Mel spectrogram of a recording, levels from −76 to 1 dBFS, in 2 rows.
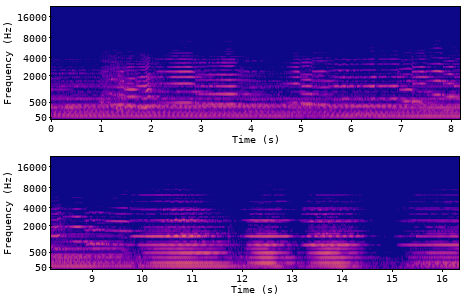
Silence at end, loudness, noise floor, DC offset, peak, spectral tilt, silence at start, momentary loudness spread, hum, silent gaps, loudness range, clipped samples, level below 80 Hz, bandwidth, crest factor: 0 s; -39 LUFS; -62 dBFS; under 0.1%; -20 dBFS; -5.5 dB/octave; 0 s; 12 LU; none; none; 6 LU; under 0.1%; -52 dBFS; 17 kHz; 18 dB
